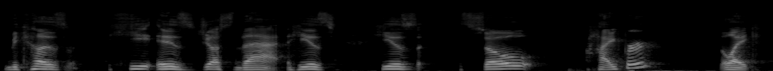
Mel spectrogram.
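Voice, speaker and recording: A young man chatting on a casual podcast at an unhurried, drawn-out pace. His voice sits at a medium pitch. He laughs a lot and slips into mocking impressions of stammering people. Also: animated. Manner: laughs often, mimics others' stammering. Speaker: podcast co-host.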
